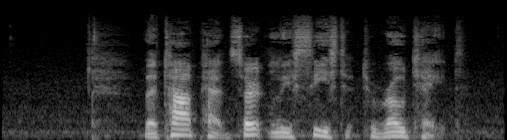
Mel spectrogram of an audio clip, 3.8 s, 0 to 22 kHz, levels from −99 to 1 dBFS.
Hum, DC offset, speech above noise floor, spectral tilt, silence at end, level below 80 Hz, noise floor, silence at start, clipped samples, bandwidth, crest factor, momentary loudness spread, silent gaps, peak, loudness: none; under 0.1%; 37 dB; -6 dB/octave; 0.5 s; -62 dBFS; -67 dBFS; 0.7 s; under 0.1%; 13.5 kHz; 22 dB; 13 LU; none; -10 dBFS; -31 LUFS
